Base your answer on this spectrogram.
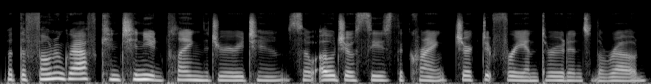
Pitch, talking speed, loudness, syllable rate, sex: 195 Hz, 205 wpm, -17 LUFS, 4.9 syllables/s, female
